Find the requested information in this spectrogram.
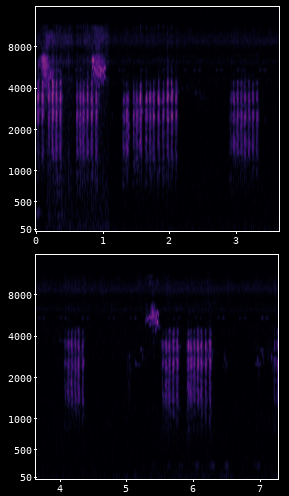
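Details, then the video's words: Red-whiskered bulbul chicks begging as the mother brings food: grating, pulsed rasping bursts in short bouts of about a second, with a few high thin chirps between them. "Chim chào mào mẹ mồi cho con cực hay"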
